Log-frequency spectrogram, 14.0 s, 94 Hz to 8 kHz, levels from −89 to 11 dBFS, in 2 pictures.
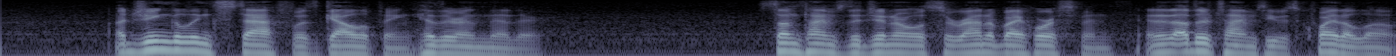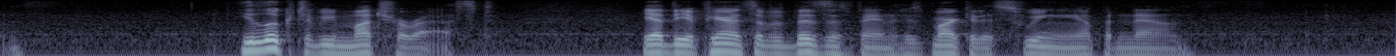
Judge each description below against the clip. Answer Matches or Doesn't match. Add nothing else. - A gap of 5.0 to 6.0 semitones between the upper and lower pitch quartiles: Doesn't match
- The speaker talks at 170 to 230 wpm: Matches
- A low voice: Matches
